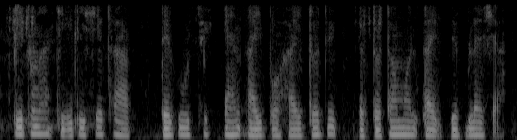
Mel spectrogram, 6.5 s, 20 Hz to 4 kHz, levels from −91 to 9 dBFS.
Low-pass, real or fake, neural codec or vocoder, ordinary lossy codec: 3.6 kHz; fake; vocoder, 24 kHz, 100 mel bands, Vocos; none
